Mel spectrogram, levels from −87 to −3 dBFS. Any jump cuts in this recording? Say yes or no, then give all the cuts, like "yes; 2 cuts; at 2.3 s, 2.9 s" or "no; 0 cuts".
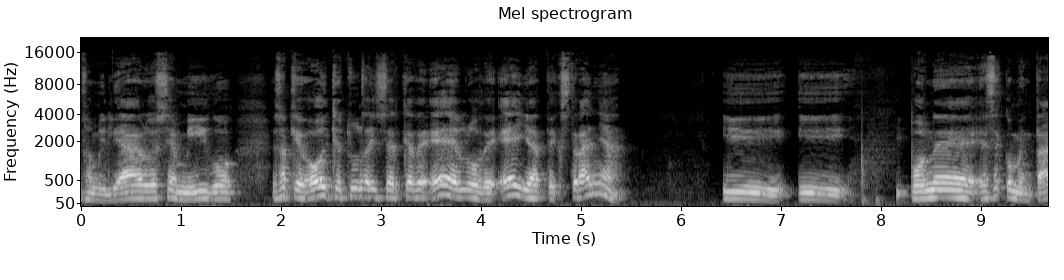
yes; 3 cuts; at 2.1 s, 2.8 s, 8.2 s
